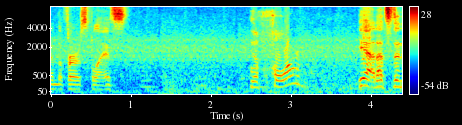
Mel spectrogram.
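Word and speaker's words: Pfhor: The four?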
